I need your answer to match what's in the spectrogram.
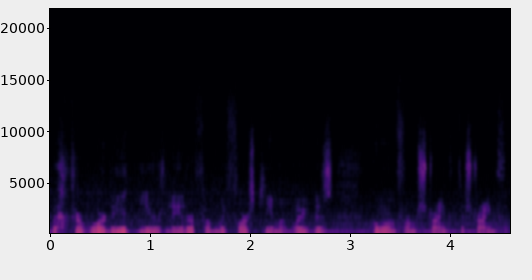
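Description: A chatty, jokey man hosts a casual interview, his voice sitting in a middle pitch. He is recorded outdoors in a farm yard. Faint noise and passing vehicles sit behind him. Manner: chatty and jokey, with frequent laughs. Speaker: interviewer and show host.

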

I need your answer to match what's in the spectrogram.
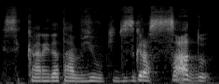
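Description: A man's voice: a little high, fairly even intonation, a little fast, a bit bright, slightly rough. A man with a Brazilian accent chatting casually through a roleplay game, jumpy and full of anxious exclamations. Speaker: youtuber playing a roleplay game. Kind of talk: casual roleplay gameplay chat.

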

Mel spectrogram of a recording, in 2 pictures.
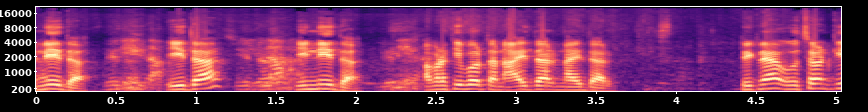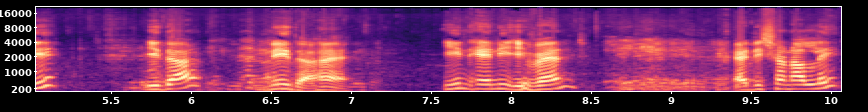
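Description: Male English teacher, Bengali first language, runs a repeat-after-me pronunciation drill. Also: high voice. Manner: reads each phrase and has listeners repeat it; checks in with short prompts after phrases.

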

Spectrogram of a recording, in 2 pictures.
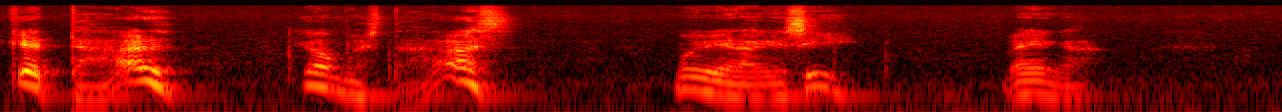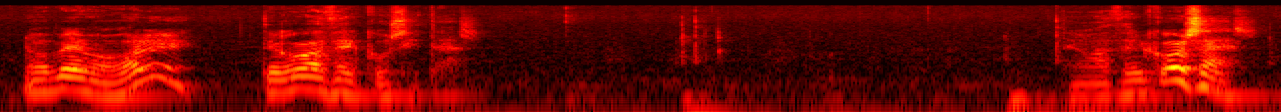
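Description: A man's voice: a little high, very animated, a little slow, pauses often, breathy edge. A man with a Spain Spanish accent doing in-character game role-play commentary, joking, swearing, talking to himself and cooing at animals. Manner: jokey, swears a lot, talks to himself and coos at animals. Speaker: roleplay streamer.

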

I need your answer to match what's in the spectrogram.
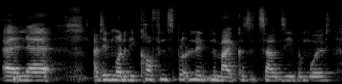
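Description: Rapid-fire and level in tone, a medium-pitched middle-aged woman with a Northern English accent rambles through jokey, chatty live home shopping patter. She's got a cold, so she's snotty and coughs. She's recorded in a small indoor room on a camera mic a short distance away, not a proper mic.

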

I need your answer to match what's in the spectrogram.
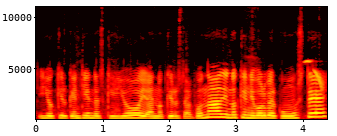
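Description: A woman's voice: fairly high pitch, a little fast, a little hiss or hum, natural voice. A woman playing a proud young rural wife who stands up to her in-laws, blunt and firm. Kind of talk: amateur drama skit.

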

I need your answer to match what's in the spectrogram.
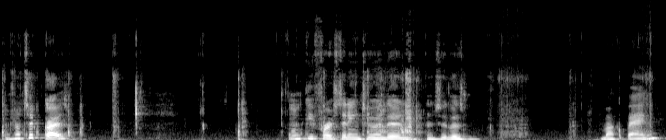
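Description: A woman's voice: lowish voice, slow pace, a little hiss or hum. A woman vlogger chatting casually to viewers while eating, humming between bites. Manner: chats between bites with eating sounds and hums. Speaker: mukbang vlogger.

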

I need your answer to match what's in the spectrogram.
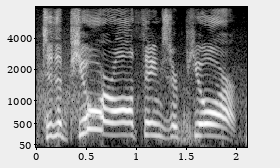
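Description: A man with a very high voice preaches loudly and insistently in an outdoor church parking lot, then calms into an earnest debate with a passerby at a measured pace. The low-quality camera recording carries wind noise.

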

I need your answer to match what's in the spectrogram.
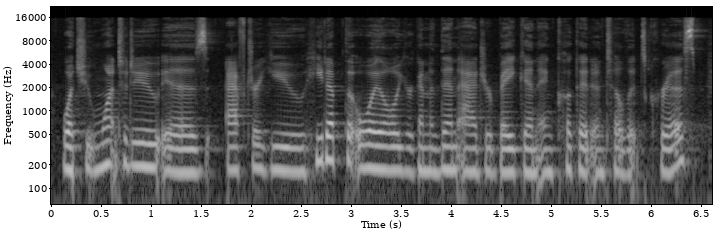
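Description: A woman talks through a recipe in a voice sitting a little low. She gives friendly, step-by-step directions, like a home cook narrating her own kitchen video. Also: a little mellow. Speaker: cooking channel host. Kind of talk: cook-along voice-over narration.

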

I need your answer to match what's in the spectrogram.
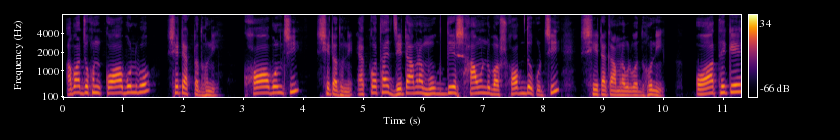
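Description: A man's voice: sits high, warm tone, no room sound, studio quality. A man teaching a grammar lesson in a patient, repetitive way, asking the learner questions as he explains. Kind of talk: classroom-style grammar lesson.

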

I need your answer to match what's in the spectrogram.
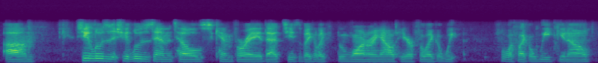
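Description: Young man, movie recap vlog, halting and repetitive delivery, mid pitch, slightly muffled webcam audio. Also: flat delivery. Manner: halting, stumbling over repeated words. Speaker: movie reviewer. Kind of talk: casual plot recap. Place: small room indoors.

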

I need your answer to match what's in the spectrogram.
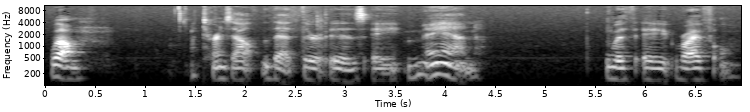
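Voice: mid-range voice, very slow, gravelly. A conversational teacher retelling a story. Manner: loose and conversational, with frequent restarts and acted quotes. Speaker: ESL reading teacher. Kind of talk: casual retelling of a book chapter.

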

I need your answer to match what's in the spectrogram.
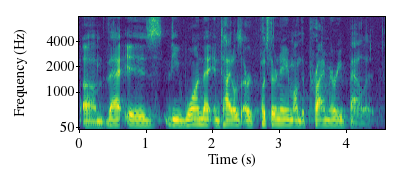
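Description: A man's voice: medium pitch, normal speed, a little mellow. A man in his thirties delivering a formal legal argument at a courtroom lectern. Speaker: lawyer arguing an appeal. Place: large courtroom. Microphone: lectern microphone.

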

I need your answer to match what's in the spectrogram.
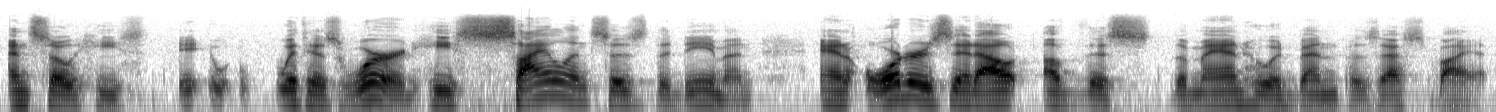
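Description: A male pastor giving a devotional sermon, emphatic, slowing to stress key words and dropping low and soft. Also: animated. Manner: emphatic, slow stress on key words, wide swings in loudness.

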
